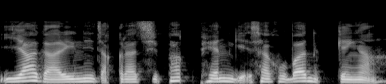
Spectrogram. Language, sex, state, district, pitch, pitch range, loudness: Garo, male, Meghalaya, West Garo Hills, 130 Hz, 120-145 Hz, -15 LUFS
